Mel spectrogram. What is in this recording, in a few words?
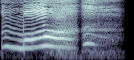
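Voice damaged Japanese; hoozuki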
